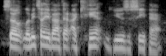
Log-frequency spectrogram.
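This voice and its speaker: A man's voice: on the high side, fast talker, darkish tone. A middle-aged man hosting a live stream, talking casually and at length with many fillers. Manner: rambling, talkative, lots of fillers.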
